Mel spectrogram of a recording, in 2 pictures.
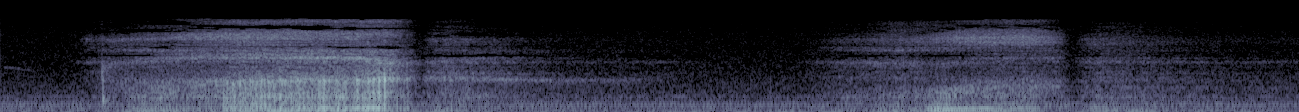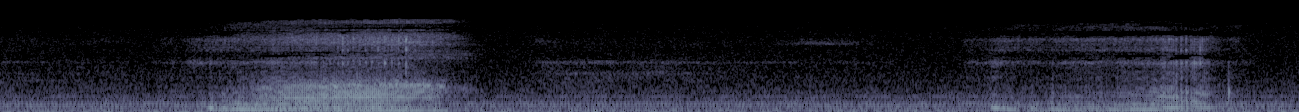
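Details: Loud, rattling snores from a sleeping adult, about four in twelve seconds, some coarse and fluttering, with quiet room hum between; recorded with the SnoreLab app.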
